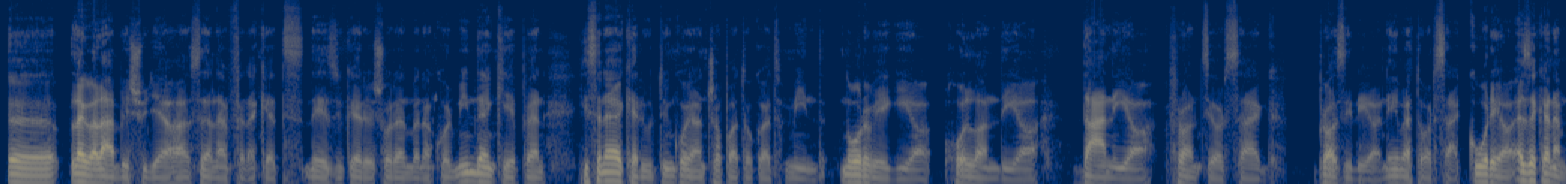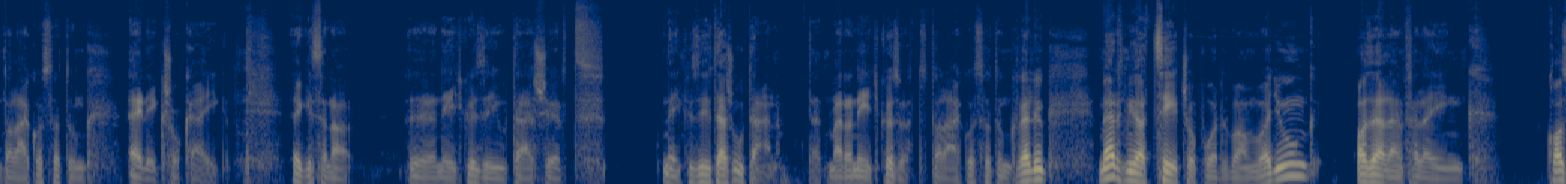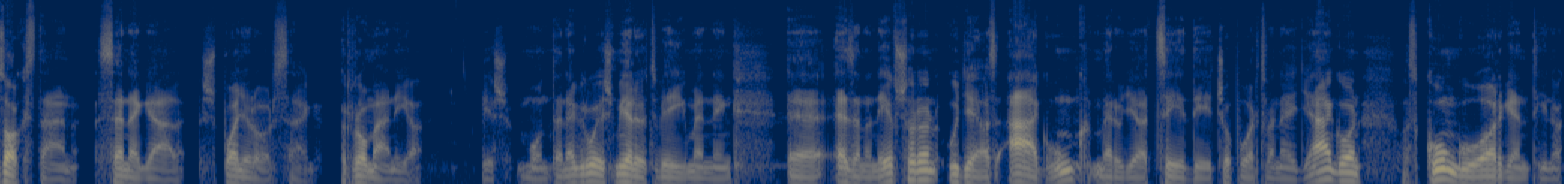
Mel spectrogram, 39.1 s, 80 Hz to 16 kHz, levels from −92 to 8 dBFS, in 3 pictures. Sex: male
